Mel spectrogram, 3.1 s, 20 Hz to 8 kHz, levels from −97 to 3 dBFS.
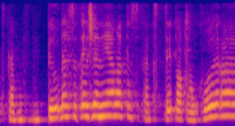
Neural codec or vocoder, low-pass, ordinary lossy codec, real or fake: codec, 24 kHz, 0.9 kbps, WavTokenizer, medium music audio release; 7.2 kHz; MP3, 48 kbps; fake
